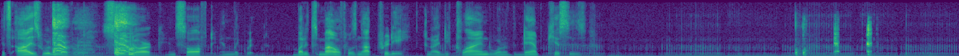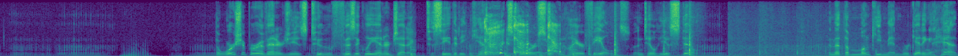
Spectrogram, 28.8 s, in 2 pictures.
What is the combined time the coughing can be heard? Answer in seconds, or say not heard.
4 s.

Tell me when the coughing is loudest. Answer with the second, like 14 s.
2 s.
